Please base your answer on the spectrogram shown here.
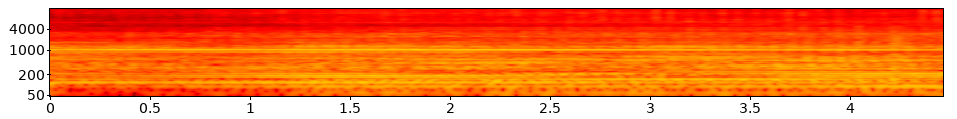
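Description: A new Hans Lapidary 8x1x2 diamond Nova resin soft grinding wheel spins with a steady humming drone and rhythmic vibrating rattle, slightly louder after the first second, continuous with no talking.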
